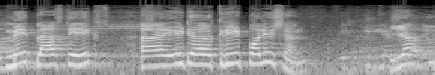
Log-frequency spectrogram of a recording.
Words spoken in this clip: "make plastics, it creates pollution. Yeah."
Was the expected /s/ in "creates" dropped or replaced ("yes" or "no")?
yes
